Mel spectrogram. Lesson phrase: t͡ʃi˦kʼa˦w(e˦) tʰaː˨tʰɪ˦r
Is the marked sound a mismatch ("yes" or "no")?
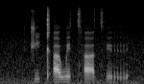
no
